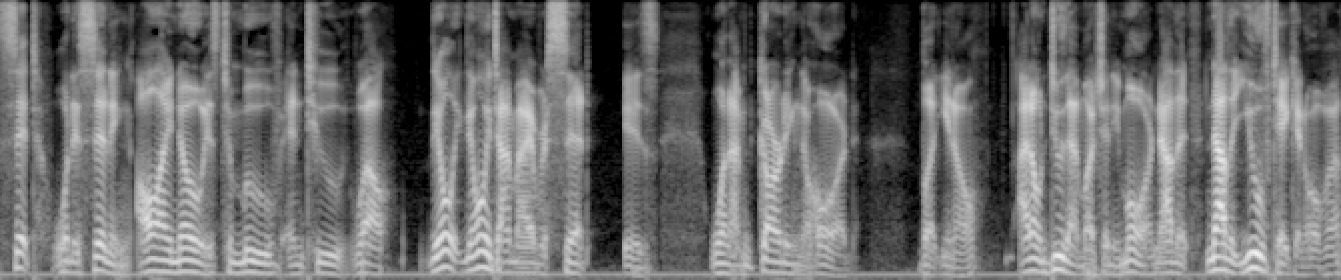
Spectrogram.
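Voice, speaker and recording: A man puts on a gravelly, raspy character voice at medium pitch and a moderate pace. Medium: actual play. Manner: gruff, teasing.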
